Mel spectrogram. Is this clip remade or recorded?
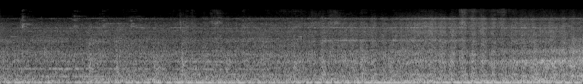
recorded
